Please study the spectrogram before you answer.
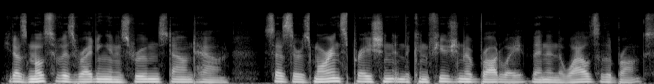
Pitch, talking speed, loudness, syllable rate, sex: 115 Hz, 240 wpm, -17 LUFS, 5.7 syllables/s, male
